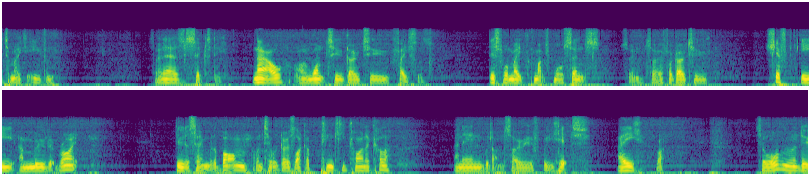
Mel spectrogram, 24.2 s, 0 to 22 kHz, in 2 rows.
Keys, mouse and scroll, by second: 0.7 click, 1.7 click, 2.1-4.9 middle drag, 4.9 Tab, 7.0 click, 11.8 shift+e, 13.5 middle click, 14.4 click, 14.9 shift+e, 16.2 middle click, 16.6 scroll up 2, 17.4-17.8 scroll down 3, 17.8-20.4 middle drag, 20.4 a, 20.8 a, 21.6 click, 22.1 middle click, 22.9-23.5 scroll up 2, 23.5-24.1 middle drag.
